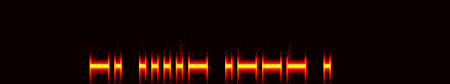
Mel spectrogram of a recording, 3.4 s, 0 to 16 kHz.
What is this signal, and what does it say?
Morse code, heard as a keyed tone, about 24 wpm, 700 Hz. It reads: N4JE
